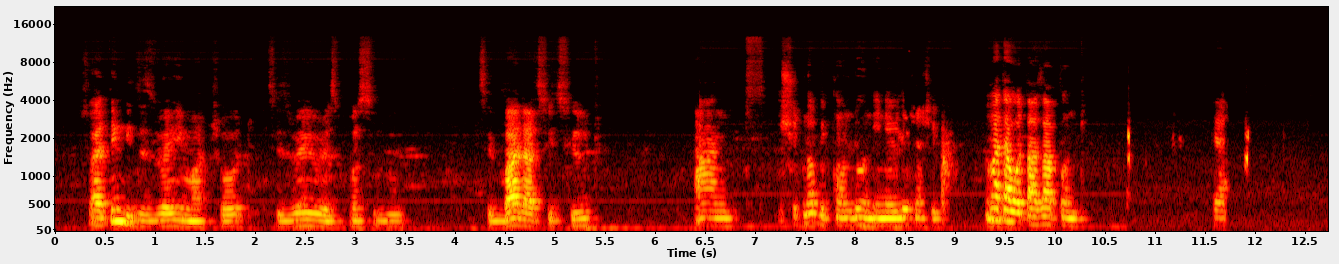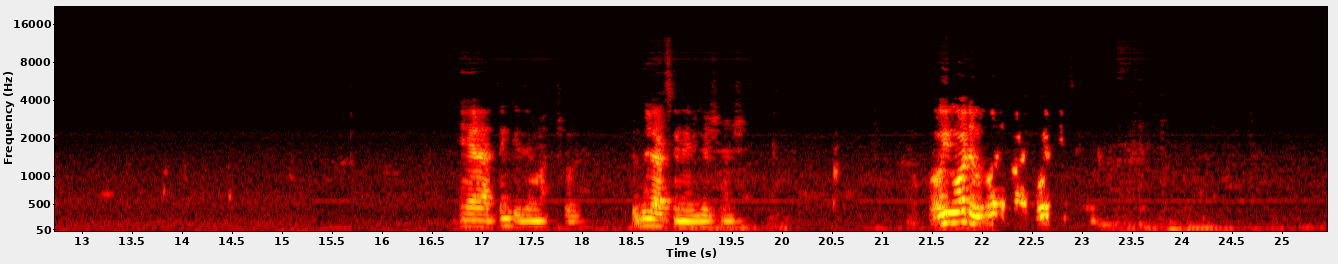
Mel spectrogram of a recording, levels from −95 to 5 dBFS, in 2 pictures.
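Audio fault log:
6.45–12.54 s, section at the wrong speed: this stretch was likely played back against the wrong clock, running 1.22 times too fast. Pitch and pace rise together, so the speech jumps up about three semitones and sounds hurried until it returns to normal at 12.54 s.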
